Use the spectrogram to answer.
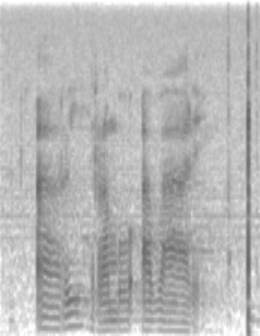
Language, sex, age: Venda, male, 23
